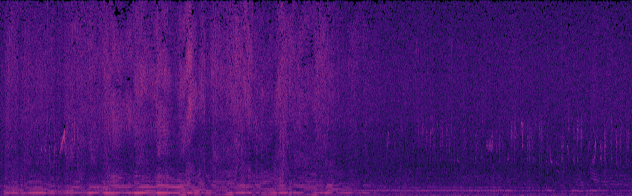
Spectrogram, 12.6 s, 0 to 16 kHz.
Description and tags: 20080226.bee.rbd.06
spring ambiance, with birds singing and a large bee that flies near the mics. Shure WL183 capsules into Fel preamp, Edirol R09 recorder
field-recording, south-spain, birds, spring, bee, buzz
